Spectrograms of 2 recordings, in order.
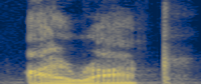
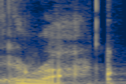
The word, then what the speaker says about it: Iraq: heard so many politicians call it iraq it's iraq bro like if you listen to somebody from there they say iraq nobody says that yeah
